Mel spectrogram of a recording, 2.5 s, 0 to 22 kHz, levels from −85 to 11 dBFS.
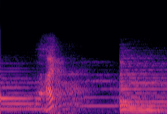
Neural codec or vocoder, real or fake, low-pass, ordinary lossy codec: codec, 16 kHz in and 24 kHz out, 0.9 kbps, LongCat-Audio-Codec, fine tuned four codebook decoder; fake; 7.2 kHz; Opus, 64 kbps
